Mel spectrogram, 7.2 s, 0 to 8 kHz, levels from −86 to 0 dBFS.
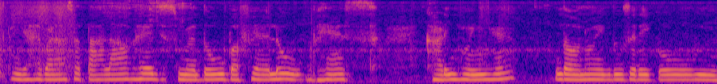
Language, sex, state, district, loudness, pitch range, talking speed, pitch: Hindi, female, Uttar Pradesh, Etah, -33 LUFS, 175-185 Hz, 140 wpm, 180 Hz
